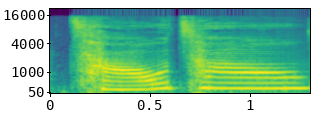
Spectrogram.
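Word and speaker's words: 曹操: 먼저 조조는 차오차오. 차오차오.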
